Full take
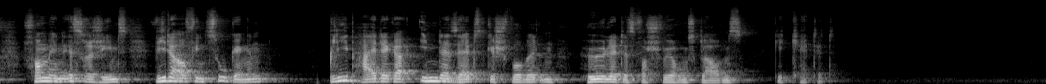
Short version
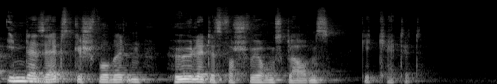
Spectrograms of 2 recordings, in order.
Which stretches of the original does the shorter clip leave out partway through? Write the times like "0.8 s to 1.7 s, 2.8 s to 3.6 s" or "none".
none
